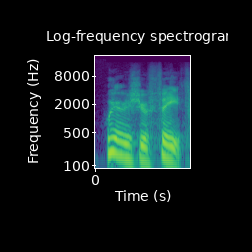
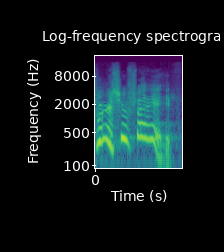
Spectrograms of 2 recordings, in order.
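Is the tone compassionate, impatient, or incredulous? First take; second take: compassionate; incredulous. First: It is said in a gentle, compassionate tone. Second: It is said in an incredulous, disbelieving tone. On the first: The asker feels tenderly toward the listeners. "Or was he compassionate?" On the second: The asker can hardly believe the listeners doubt. "Or was he incredulous?"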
